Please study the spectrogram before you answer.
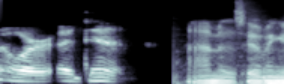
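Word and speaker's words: Aden: like the airport works I guess the stress on the first syllable it's add-in you so yes we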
